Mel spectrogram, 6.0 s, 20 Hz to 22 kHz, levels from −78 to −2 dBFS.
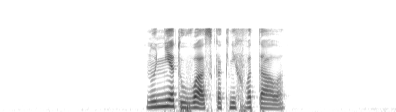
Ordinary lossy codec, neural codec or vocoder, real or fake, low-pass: none; none; real; none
